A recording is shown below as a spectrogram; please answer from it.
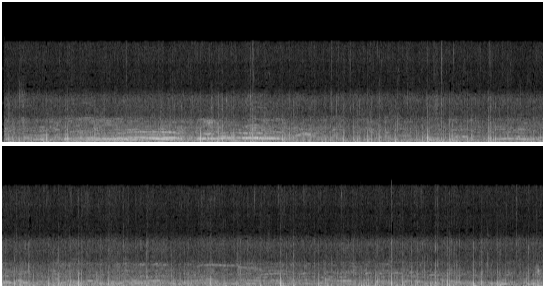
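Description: Rain patters steadily on farmers waiting outdoors in a queue for urea in Vikarabad, a dense crackling wash under voices that are loudest in the first few seconds.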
